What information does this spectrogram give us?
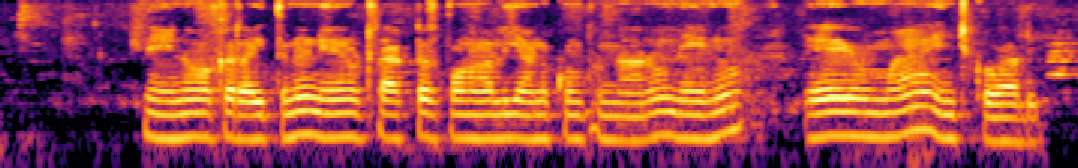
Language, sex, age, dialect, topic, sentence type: Telugu, male, 18-24, Telangana, agriculture, question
